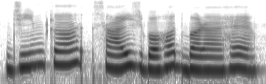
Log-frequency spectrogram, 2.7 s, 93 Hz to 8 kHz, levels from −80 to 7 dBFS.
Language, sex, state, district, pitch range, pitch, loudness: Hindi, female, Bihar, Patna, 200-240 Hz, 220 Hz, -14 LUFS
